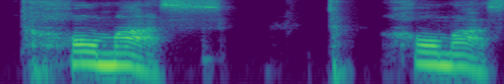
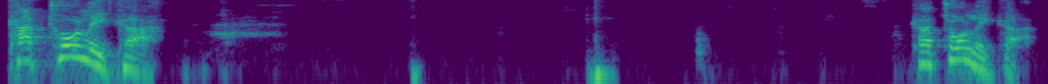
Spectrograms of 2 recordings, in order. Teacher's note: whenever you see a th in a word in Latin, you don't pronounce it as a th, you pronounce it as a t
